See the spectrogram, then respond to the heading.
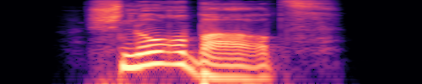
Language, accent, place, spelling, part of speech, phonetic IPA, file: German, Germany, Berlin, Schnurrbarts, noun, [ˈʃnʊʁˌbaːɐ̯t͡s], De-Schnurrbarts.ogg
- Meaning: genitive singular of Schnurrbart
